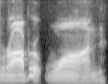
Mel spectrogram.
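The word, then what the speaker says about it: Robert Wone: a young lawyer named Robert Wan and it's spelled w-o-n-e Robert Wan and Robert was murdered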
